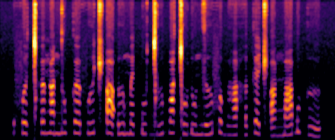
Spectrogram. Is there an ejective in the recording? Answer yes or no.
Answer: yes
